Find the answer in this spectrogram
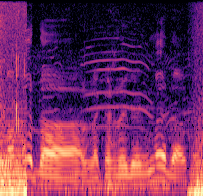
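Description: A faint, drawn-out voice whose pitch rises and falls several times, lasting most of the quiet gap.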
